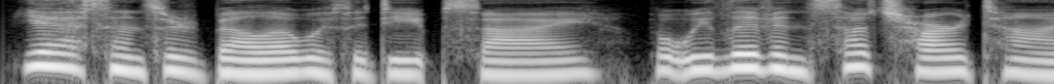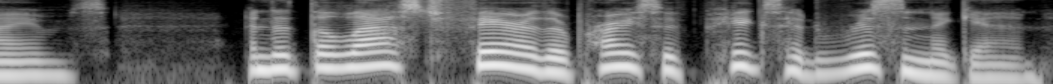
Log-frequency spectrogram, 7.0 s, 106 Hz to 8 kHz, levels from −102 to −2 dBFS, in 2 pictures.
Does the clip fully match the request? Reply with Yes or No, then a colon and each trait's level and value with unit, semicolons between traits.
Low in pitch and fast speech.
No: high, 205 Hz; fast, 220 wpm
